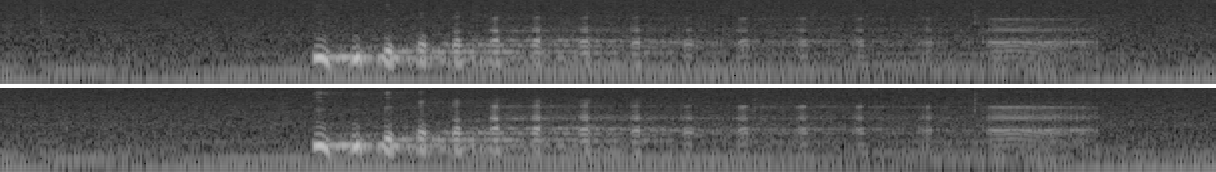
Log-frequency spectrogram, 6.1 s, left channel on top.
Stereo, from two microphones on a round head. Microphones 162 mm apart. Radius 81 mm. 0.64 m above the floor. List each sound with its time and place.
1.6 s laughter: 65° right (ahead or behind)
